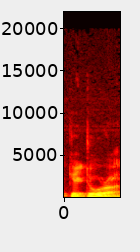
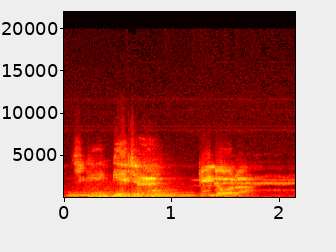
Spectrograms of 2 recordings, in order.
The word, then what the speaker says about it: Ghidorah: of his debut movie his name was standardized as gadora thereafter which has been pronounced several different ways in the dubs recorded since K Gora Gora kingra King gadora kadora King Gora King gadora yeah a lot of people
